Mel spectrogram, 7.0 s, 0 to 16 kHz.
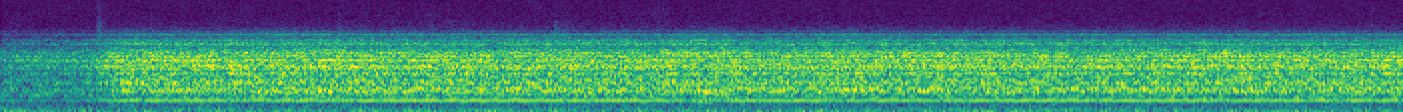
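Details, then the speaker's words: RCA A-32 Globetrotter radio during band listening test: constant hiss with steady mid-pitched tone over the band, disappears when nearby soldering iron is switched off; interference from the soldering iron. "What did I just do that got rid of all that noise? My soldering iron. Wow, that's not very good."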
